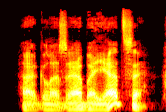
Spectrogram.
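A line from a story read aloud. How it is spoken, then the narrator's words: Gentleman snorted. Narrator (Russian): хмыкнул господин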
